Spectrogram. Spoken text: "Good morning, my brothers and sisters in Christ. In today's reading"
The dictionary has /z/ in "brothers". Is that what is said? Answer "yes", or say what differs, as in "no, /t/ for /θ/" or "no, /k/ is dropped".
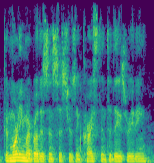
yes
